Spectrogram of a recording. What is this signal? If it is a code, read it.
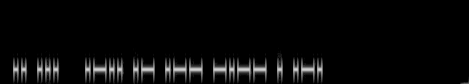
Morse code, heard as a keyed tone, about 37 wpm, 700 Hz. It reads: IS LAWYER
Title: Speed-Racing Common QSO Phrases - 30wpm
